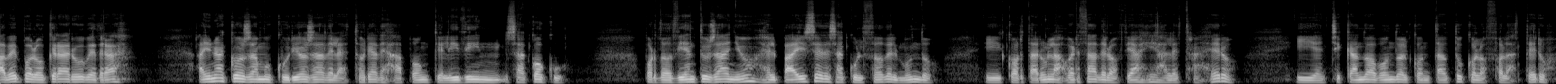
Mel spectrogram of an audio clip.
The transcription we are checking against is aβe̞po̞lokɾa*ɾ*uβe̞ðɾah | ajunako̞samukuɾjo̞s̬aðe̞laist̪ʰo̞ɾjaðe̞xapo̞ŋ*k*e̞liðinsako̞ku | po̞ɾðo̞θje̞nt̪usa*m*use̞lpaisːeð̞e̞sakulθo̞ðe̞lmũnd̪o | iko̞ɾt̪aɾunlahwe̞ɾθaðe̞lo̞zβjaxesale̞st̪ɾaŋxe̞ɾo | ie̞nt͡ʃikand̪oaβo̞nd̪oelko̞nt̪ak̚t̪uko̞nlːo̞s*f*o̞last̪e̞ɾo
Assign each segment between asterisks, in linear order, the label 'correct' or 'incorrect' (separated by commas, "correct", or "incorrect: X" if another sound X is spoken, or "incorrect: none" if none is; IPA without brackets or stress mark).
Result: correct, correct, incorrect: ɲ, correct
